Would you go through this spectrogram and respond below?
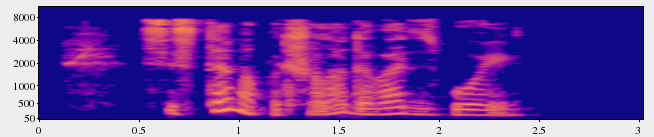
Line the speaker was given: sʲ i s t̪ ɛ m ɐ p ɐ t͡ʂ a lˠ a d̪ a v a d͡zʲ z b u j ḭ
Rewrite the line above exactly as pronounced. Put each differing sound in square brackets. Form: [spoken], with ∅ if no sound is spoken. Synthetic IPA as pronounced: sʲ i s t̪ ɛ m ɐ p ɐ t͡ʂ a lˠ a d̪ a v a d͡zʲ z b [ɔ] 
